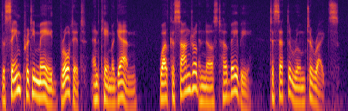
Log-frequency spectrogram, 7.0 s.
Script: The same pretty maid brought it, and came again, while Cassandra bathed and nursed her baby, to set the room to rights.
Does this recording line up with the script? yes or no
no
